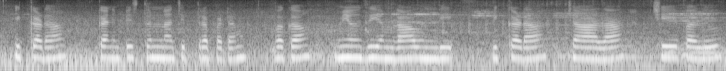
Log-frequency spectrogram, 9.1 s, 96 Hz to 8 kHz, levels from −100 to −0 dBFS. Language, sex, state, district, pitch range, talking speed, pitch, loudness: Telugu, female, Andhra Pradesh, Sri Satya Sai, 210-225 Hz, 65 wpm, 215 Hz, -13 LUFS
